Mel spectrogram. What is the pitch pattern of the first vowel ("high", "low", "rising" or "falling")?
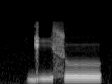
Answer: low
